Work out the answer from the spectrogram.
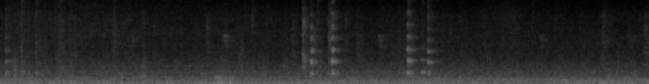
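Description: Passenger train running along the track, heard from the driver's cab: a steady rumble with a level hum. A few sharp metallic clicks come in pairs about three and four seconds in.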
